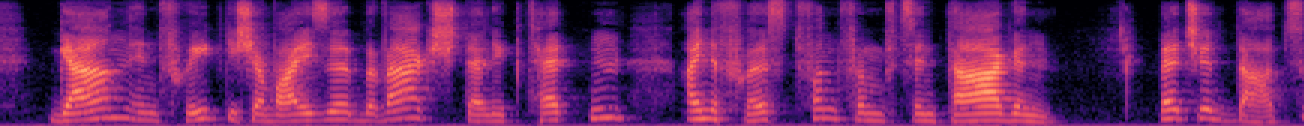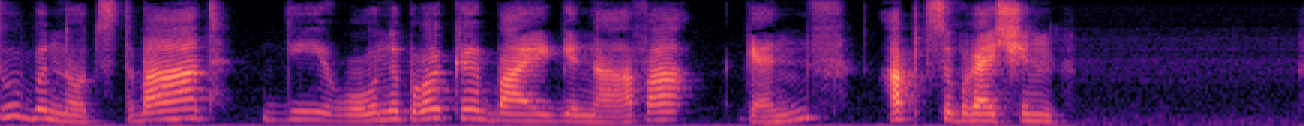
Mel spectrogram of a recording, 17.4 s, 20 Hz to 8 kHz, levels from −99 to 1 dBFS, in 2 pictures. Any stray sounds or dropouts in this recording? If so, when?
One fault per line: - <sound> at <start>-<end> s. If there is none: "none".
none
